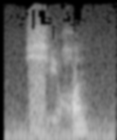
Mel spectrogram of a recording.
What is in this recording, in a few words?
"xi3huan5", Chinese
